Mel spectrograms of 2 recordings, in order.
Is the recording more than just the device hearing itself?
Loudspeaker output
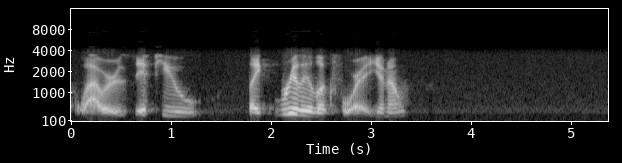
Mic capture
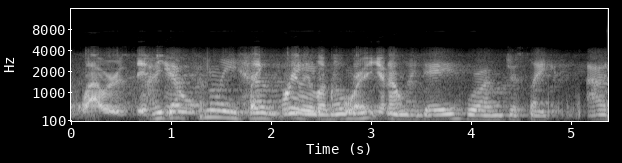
Yes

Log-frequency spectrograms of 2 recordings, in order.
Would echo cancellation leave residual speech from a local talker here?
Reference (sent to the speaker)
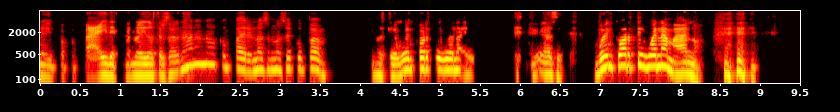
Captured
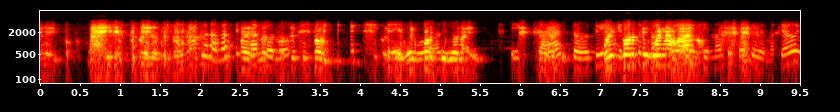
Yes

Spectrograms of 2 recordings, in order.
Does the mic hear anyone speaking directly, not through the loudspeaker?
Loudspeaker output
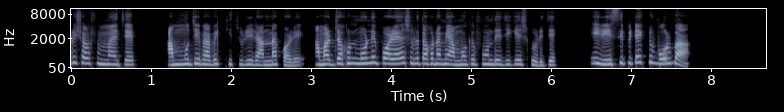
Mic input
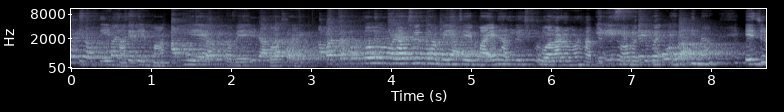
Yes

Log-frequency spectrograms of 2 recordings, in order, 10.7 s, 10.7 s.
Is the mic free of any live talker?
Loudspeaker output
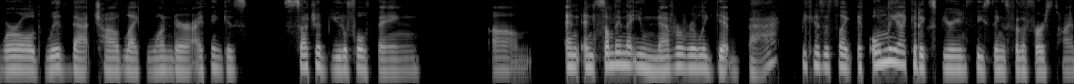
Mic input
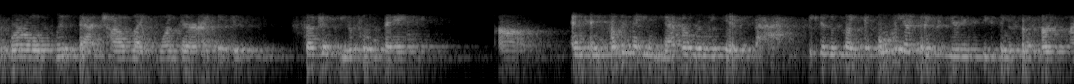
Yes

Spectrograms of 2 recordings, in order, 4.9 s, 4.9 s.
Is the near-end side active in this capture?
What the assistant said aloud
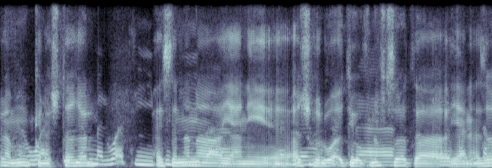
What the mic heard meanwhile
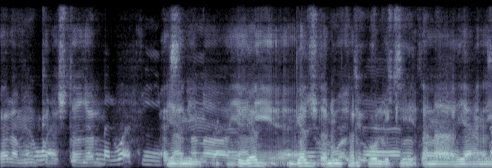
Yes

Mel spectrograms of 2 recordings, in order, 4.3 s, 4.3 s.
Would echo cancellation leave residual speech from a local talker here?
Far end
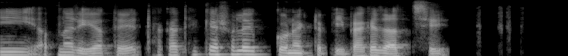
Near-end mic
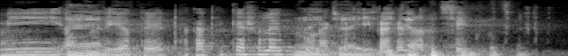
Yes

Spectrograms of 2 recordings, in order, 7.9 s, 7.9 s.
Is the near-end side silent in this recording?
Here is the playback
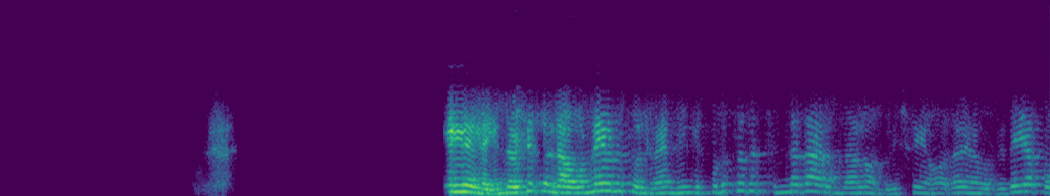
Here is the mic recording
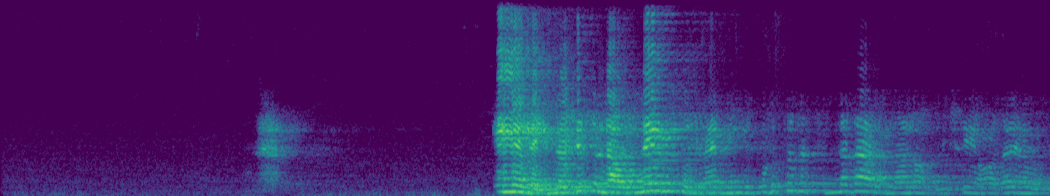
Yes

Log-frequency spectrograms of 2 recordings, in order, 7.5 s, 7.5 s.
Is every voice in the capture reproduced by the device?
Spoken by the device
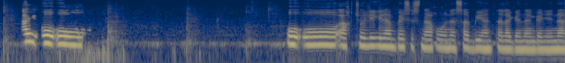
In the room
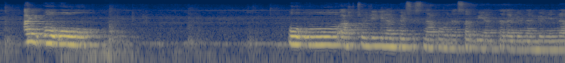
Yes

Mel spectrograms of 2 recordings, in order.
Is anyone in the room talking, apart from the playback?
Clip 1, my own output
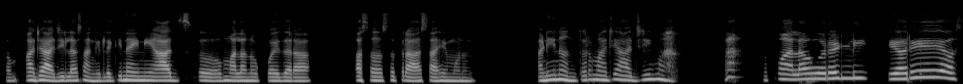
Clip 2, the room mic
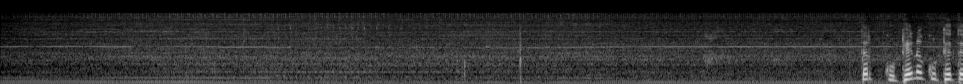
Yes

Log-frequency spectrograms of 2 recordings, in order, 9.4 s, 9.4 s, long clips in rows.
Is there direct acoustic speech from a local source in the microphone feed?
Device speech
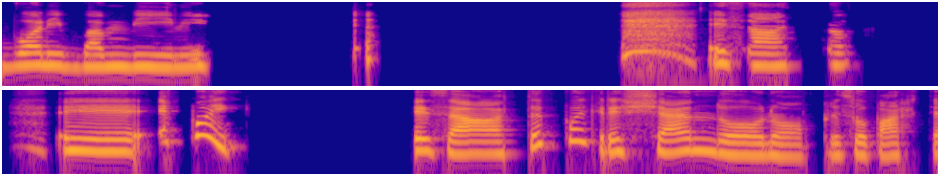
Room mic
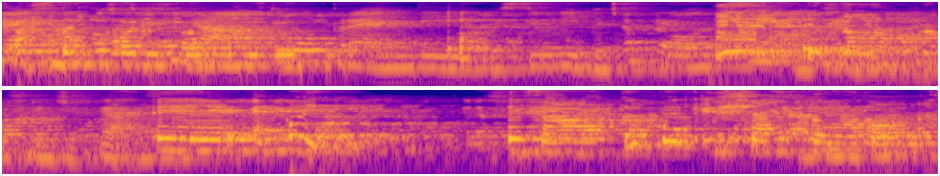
Yes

